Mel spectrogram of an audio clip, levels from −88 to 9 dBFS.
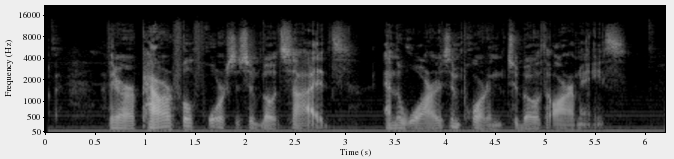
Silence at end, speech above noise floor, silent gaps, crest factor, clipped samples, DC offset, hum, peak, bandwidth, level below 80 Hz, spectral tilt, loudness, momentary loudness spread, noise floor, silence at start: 0 s; 21 dB; none; 30 dB; under 0.1%; under 0.1%; none; -2 dBFS; 15 kHz; -52 dBFS; -2.5 dB/octave; -31 LUFS; 13 LU; -53 dBFS; 0.05 s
